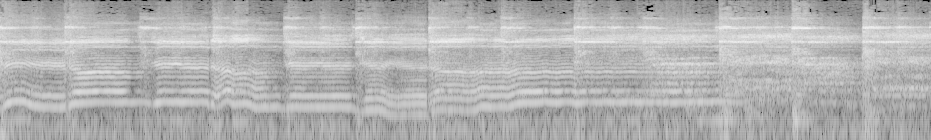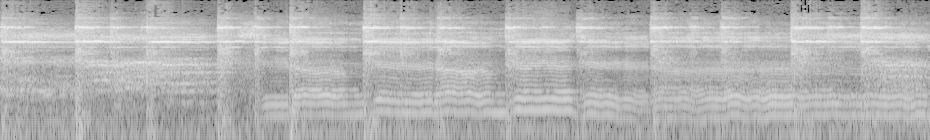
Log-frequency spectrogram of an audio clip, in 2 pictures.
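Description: Devotional chanting sung by a single voice, with jingling percussion struck in a steady beat about twice a second. The voice breaks off for a few seconds in the middle while the jingling keeps time, then resumes.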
